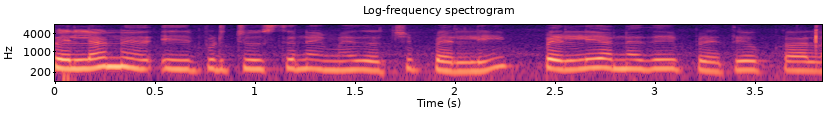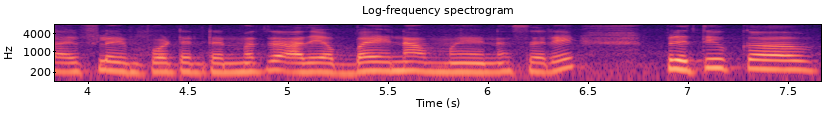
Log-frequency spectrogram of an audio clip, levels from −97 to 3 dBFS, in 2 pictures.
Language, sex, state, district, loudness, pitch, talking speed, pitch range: Telugu, female, Andhra Pradesh, Srikakulam, -20 LUFS, 245 Hz, 190 wpm, 215-270 Hz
